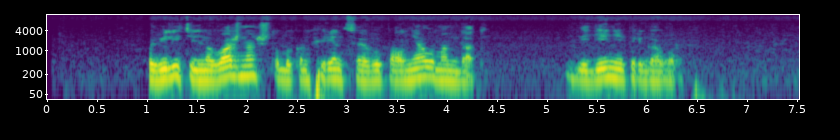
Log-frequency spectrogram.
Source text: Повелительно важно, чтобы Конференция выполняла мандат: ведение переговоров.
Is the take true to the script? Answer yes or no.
yes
